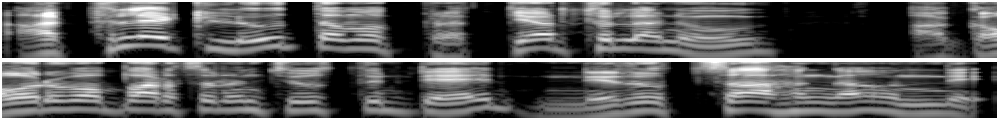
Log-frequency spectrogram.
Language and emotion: Telugu, disgusted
